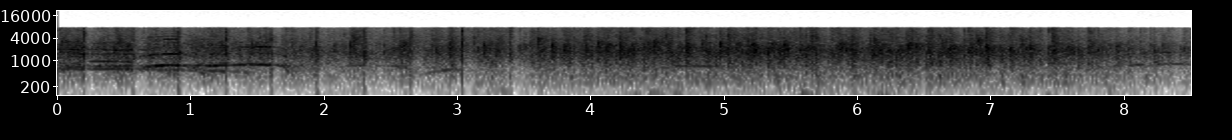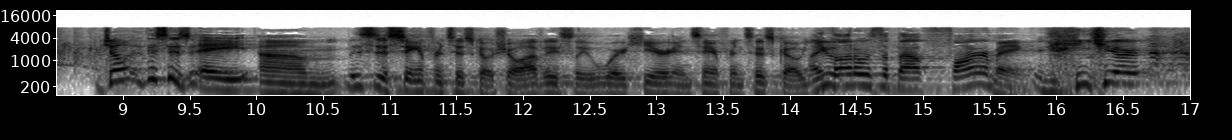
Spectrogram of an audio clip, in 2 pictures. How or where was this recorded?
live audience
